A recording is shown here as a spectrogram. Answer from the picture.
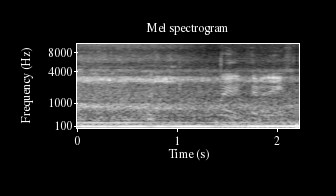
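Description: A vehicle engine idling with a steady low hum.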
